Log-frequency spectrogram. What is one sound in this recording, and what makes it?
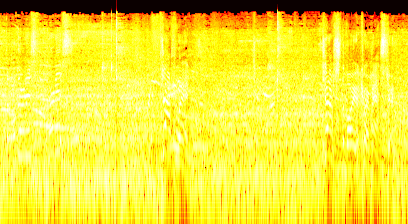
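Arcade racing game music and effects play loudly through speakers.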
